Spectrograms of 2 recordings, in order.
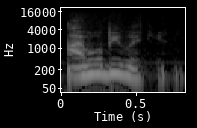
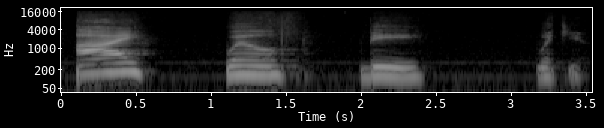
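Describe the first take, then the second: First: The promise said again, much softer and unbroken; soft repeat. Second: Each word set apart by long pauses; slow spaced promise. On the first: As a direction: drop it to a near hush. Promise repeated after the pauses. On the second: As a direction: let every word land alone, slowly. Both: Acted.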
